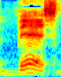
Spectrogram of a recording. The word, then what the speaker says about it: this: 注意啊，在这一句话当中呢，这个 this 的发音一定要去注意。首先呢，它是一个咬舌音 this，千万不能够发成了这个 this is a book that is a desk，这样就不可以了，一定要咬舌 this。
